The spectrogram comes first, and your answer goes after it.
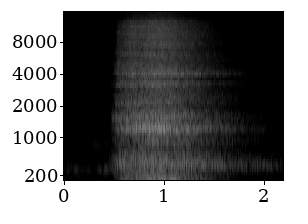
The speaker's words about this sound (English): close your eyes, take a deep breath in through the nose,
